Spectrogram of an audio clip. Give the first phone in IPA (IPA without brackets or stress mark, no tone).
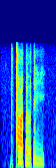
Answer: tˤ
